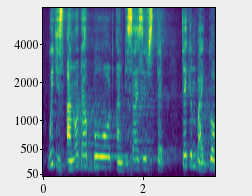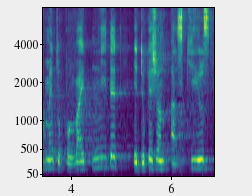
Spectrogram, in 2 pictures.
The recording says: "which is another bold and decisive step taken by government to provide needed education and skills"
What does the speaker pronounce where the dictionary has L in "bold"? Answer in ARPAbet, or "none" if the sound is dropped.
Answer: L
